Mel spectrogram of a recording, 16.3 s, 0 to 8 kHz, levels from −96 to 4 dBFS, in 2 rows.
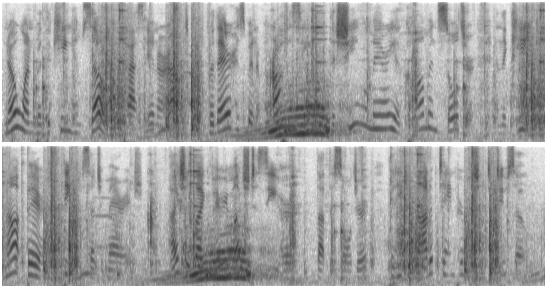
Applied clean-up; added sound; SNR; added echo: none; Tools + Livestock, farm animals, working animals; -2 dB; none.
